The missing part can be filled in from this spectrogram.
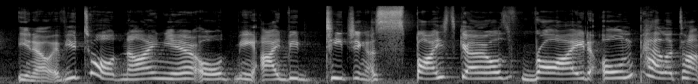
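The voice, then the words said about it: Poor imitation of British accent. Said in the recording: “the British instructor ... that was a terrible accent. ... Wow, that was awful.”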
